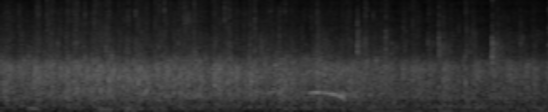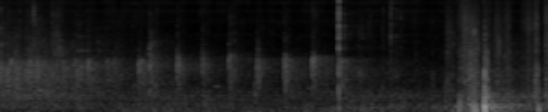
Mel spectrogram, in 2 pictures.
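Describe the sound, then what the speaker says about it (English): Applause at a state political party's convention gala in Orlando, a large crowd clapping steadily before thinning into scattered claps, with a voice briefly heard. "So let's give them a round of applause."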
